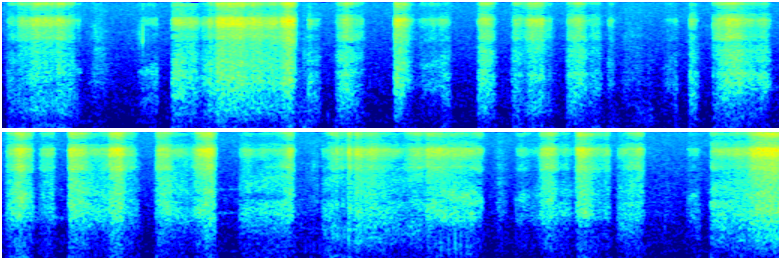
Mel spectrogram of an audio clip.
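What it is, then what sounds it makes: Pencil writing on textured notebook paper. A sharpened wooden pencil with a graphite tip writes Korean characters on cream textured paper with faint ruled lines, in a bound notebook lying flat and solid on a surface. Quiet, bright, dry scratching strokes come in short bursts separated by brief pauses, with a high hiss and almost no low end.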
